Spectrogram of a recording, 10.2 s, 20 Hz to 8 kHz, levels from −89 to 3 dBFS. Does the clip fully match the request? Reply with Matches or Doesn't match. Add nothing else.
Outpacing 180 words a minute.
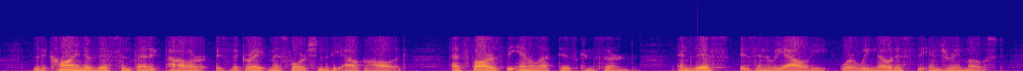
Matches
